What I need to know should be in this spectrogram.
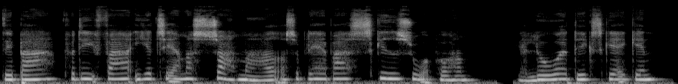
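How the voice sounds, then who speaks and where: A woman's voice: on the high side, steady tone. A woman voicing a volatile mother who harshly scolds her young son. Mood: apologetic.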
